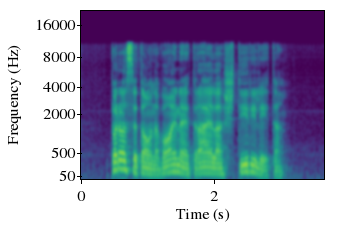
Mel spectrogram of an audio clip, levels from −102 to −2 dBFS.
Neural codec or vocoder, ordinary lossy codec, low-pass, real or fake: none; none; 10.8 kHz; real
